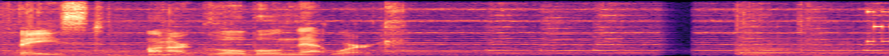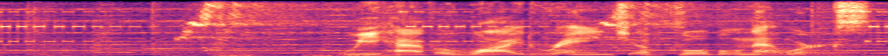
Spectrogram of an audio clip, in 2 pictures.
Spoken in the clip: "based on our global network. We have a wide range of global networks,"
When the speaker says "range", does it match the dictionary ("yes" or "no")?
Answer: yes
